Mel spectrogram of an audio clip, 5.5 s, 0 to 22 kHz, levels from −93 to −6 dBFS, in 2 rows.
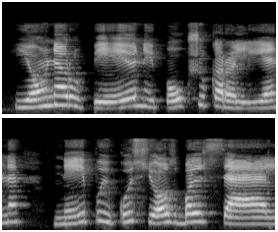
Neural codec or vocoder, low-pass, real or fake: none; 9.9 kHz; real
